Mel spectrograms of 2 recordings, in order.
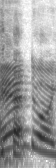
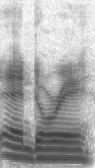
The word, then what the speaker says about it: Andor: Weekend he uh mispronounced or he said Andor right the first time but then also with the E on the other one he said andori like it was a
